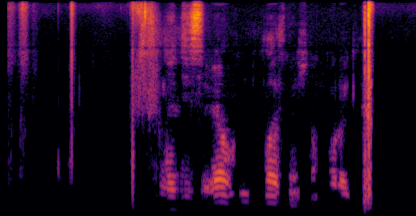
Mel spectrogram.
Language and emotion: Russian, neutral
